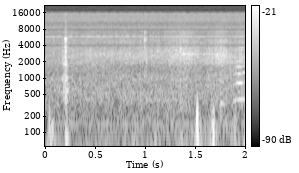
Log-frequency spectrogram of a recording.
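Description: Faint outdoor background with one sharp click early on and two short low thumps past the middle, then a man's laugh starting right at the end.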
